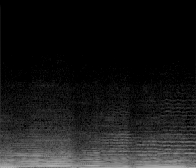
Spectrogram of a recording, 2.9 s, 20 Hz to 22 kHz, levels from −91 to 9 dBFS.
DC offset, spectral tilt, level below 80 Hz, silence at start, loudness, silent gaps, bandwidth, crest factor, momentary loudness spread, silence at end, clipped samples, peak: under 0.1%; -8.5 dB/octave; -66 dBFS; 0 s; -28 LUFS; none; 8.8 kHz; 12 dB; 4 LU; 0 s; under 0.1%; -14 dBFS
